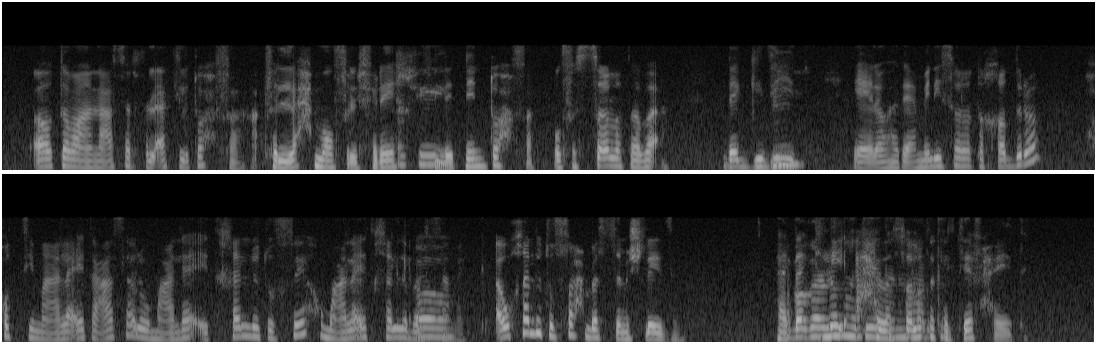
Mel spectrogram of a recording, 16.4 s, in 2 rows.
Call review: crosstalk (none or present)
present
